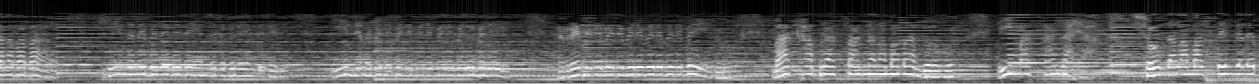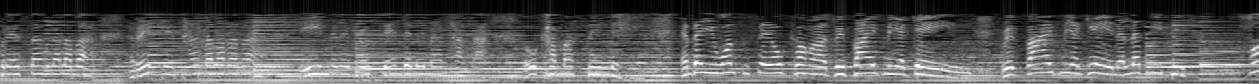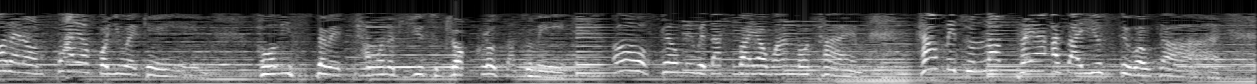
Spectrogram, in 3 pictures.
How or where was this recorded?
large echoing room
